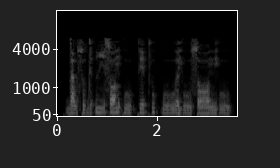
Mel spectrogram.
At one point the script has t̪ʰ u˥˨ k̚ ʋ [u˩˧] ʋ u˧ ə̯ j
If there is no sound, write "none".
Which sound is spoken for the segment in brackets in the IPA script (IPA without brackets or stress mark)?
u˩˧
